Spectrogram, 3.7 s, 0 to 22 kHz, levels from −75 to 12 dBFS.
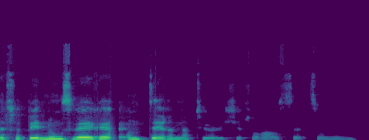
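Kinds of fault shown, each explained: Short stall from a late packet: around 1.09 to 1.32 s a packet turned up late, the jitter buffer ran dry, and the receiver held the last bit of speech for about 98 ms. Nothing's lost; it just sounds briefly frozen, and everything after arrives later.
Zipper noise: from about 1.47 to 2.15 s the level drops in coarse 3 dB jumps, roughly ten a second, taking it down by something like 25 dB. Each unsmoothed jump leaves a tiny click, so you hear a zippy ticking riding on the fade.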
